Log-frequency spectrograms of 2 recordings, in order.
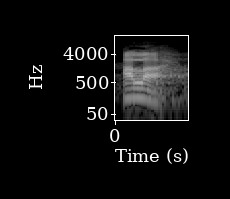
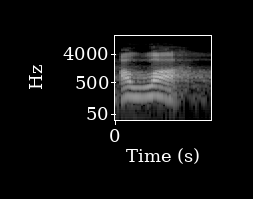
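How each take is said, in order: First: The L sound is light and thin. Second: The L sound is heavy and thick. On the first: This is how Christians say it. "Mereka menyebutnya" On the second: This is how Muslims say it. "kalau kita kan ditebalkan"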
